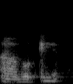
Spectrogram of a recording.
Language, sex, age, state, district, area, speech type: Malayalam, male, 18-30, Kerala, Wayanad, rural, conversation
